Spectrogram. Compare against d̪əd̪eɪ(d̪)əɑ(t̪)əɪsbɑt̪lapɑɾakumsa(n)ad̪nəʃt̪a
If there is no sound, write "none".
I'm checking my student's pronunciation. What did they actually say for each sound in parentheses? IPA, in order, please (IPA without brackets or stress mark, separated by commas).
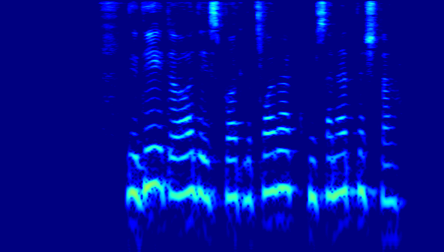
d̪, d̪, n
